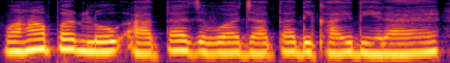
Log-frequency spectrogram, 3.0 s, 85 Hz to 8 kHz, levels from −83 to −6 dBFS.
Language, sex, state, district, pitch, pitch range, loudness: Hindi, female, Jharkhand, Ranchi, 190 Hz, 180-200 Hz, -16 LUFS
